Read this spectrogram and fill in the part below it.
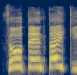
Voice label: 女 選択; マスケッティア

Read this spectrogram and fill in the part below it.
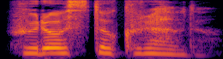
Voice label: ウォーロック女; フロストクラウド

